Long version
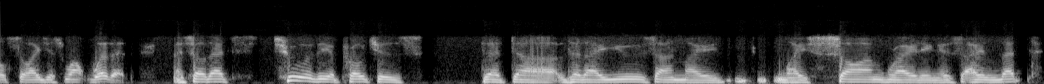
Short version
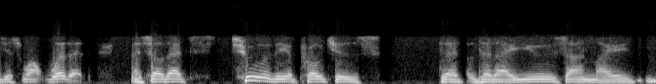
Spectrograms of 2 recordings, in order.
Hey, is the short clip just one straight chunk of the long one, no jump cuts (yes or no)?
no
